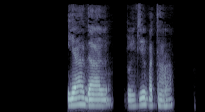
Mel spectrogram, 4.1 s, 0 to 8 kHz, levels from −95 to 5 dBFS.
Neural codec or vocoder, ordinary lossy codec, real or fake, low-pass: codec, 32 kHz, 1.9 kbps, SNAC; MP3, 32 kbps; fake; 7.2 kHz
